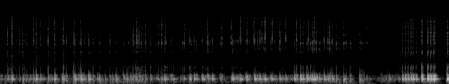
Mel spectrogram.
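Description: Fingertips tap rapidly on the top of the mesh grille of a black metal USB microphone. The result is a dense run of muffled, close-up thuds centered around 230 Hz, with faint bright ticks and very short decay. The tapping gets louder toward the end.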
